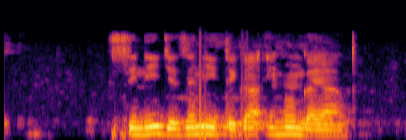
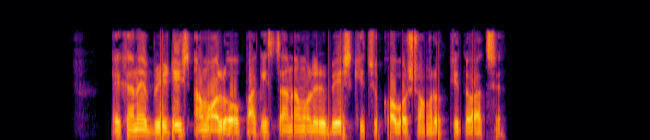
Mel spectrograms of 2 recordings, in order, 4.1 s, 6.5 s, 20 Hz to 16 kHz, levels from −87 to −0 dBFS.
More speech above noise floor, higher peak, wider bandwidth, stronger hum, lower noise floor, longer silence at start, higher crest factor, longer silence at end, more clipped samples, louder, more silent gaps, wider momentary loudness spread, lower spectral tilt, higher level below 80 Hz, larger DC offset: second, 40 dB vs 44 dB; about the same, -2 dBFS vs 0 dBFS; about the same, 7.4 kHz vs 8 kHz; neither; second, -53 dBFS vs -58 dBFS; second, 0.05 s vs 1.1 s; about the same, 14 dB vs 16 dB; second, 0.55 s vs 1.5 s; neither; about the same, -15 LUFS vs -15 LUFS; neither; first, 13 LU vs 7 LU; first, -6 dB/octave vs -3.5 dB/octave; about the same, -48 dBFS vs -46 dBFS; neither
